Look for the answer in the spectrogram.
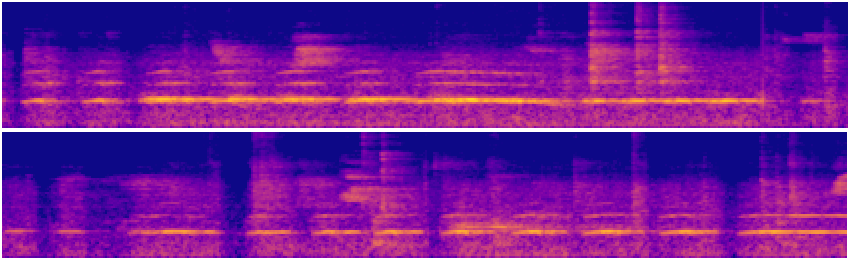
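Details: Young Bangkok-bred zebra doves kept at a bird farm: repeated short, mellow coos with some drawn-out notes, uneven spacing, and scattered chirps and clicks in the background.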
